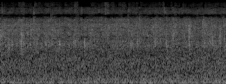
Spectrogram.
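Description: Heavy rain pours down on an Appalachian Trail hiking day, a dense, constant hiss of drops that stays close and even with no voices.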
